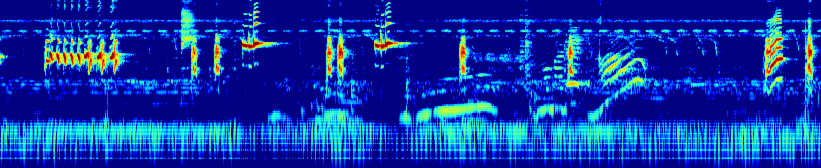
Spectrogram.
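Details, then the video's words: Sooty-headed bulbul in breeding condition, played to provoke reluctant bulbuls into singing: a quick burst of chattering notes, clear high whistles separated by pauses, scattered chirps and upward-sweeping notes, with a steady low hum beneath. "Suara Burung Kutilang Gacor Birahi Ampuh Untuk Pancingan Kutilang Malas Bunyi"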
